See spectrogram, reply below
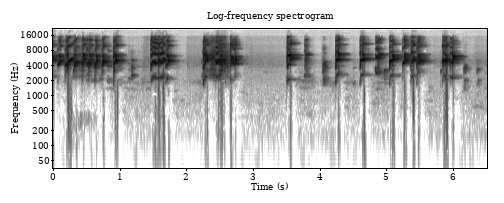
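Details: Lovebirds in the morning, short bursts of shrill, high chirps and squeaky notes in clusters separated by brief silences, the calls harsh and rasping, with no other sounds.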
